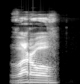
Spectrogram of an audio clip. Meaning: inflection of вор (vor): 1. genitive plural 2. animate accusative plural
- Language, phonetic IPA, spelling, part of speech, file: Russian, [vɐˈrof], воров, noun, Ru-воро́в.ogg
